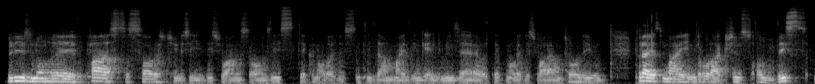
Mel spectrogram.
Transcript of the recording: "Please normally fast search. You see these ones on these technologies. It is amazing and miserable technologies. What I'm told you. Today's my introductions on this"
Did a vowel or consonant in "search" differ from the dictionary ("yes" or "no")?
yes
